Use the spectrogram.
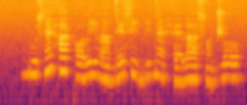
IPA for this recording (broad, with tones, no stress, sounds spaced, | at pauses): ɡ͡b u˨ s ɛ̃˨˦ h a˧ k ɔ˨ l i˧ l ã˨ d e˨˦ s i˦˨ b i˨˦ d ɛ̃˦˨ h ɛ˨ l a˧ s ɔ̃˨ d͡ʒ o˧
